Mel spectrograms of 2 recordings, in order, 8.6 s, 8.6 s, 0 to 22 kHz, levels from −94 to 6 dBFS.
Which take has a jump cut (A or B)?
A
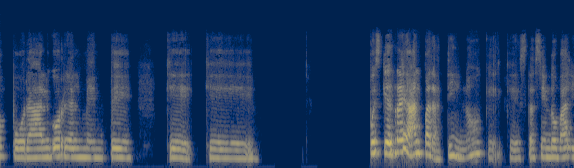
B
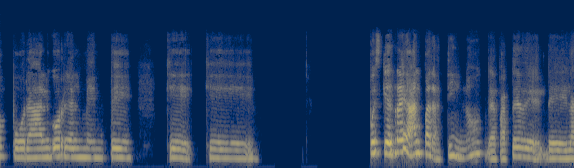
B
